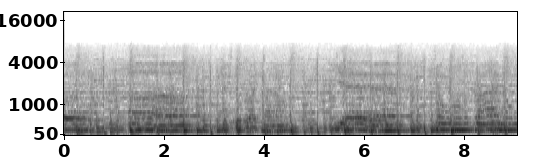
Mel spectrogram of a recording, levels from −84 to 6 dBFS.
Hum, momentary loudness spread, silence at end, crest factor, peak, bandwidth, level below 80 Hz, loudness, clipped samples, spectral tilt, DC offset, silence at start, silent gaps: none; 8 LU; 0 s; 14 dB; -2 dBFS; 6.4 kHz; -44 dBFS; -18 LUFS; under 0.1%; -9.5 dB/octave; under 0.1%; 0 s; none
